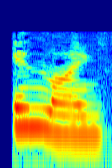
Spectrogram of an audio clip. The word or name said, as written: inline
